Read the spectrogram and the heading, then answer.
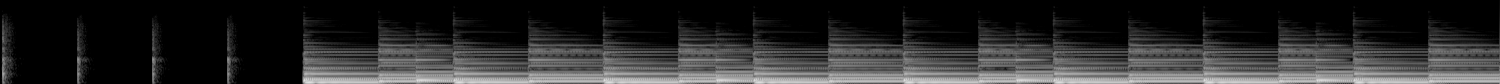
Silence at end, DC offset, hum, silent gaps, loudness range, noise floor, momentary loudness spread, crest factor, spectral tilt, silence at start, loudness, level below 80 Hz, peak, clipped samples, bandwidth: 0 s; under 0.1%; none; 0.73-0.77 s, 1.37-1.52 s, 2.12-2.27 s, 2.87-3.03 s; 3 LU; -84 dBFS; 4 LU; 12 dB; -10 dB/octave; 0 s; -16 LUFS; -42 dBFS; -4 dBFS; under 0.1%; 7.6 kHz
